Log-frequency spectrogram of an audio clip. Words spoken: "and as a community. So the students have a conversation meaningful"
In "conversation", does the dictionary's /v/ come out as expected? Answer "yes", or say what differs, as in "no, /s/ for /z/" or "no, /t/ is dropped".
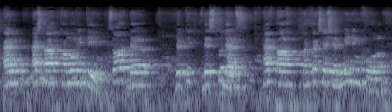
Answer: no, /p/ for /v/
